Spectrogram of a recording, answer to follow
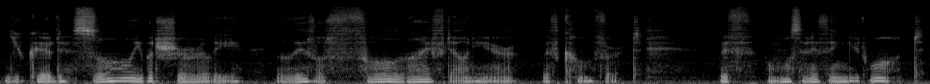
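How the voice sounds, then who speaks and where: A man playing a slightly sadistic, controlling vampire master in an intimate improvised audio roleplay, hushed and deliberate, with long pauses. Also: medium pitch, heavily acted. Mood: controlled, threatening. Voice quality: breathy, creaky half-whisper. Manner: slow, deliberate, hushed delivery with drawn-out pauses.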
